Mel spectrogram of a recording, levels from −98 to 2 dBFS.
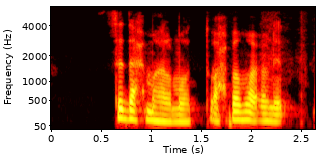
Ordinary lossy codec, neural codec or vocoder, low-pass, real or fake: none; none; 5.4 kHz; real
